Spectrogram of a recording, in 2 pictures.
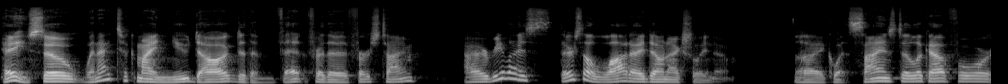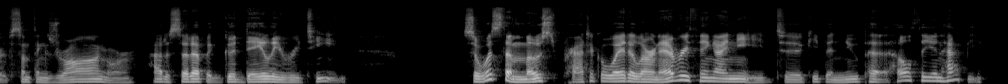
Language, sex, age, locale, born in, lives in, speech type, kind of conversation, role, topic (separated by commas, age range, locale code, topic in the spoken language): English, male, 35-39, en-US, United States, United States, read, expert-assistant, asker, What's the most practical approach to learning everything you need for a new pet’s health and care?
